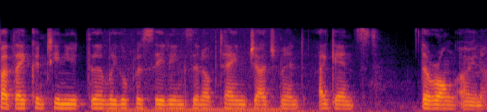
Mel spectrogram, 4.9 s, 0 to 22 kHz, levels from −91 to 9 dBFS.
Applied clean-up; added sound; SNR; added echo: none; Engine / Car; 14 dB; none.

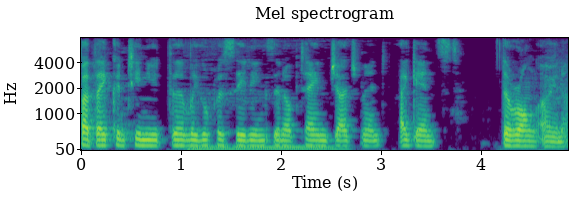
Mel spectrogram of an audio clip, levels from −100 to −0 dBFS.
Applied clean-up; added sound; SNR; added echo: classical method Wiener filter.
